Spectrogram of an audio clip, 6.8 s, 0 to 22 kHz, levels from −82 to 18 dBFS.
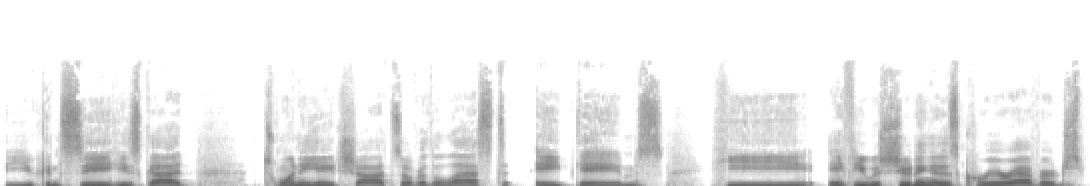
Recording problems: none

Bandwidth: 14.5 kHz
